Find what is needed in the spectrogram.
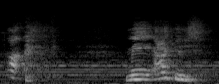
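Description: A man talking in two short bursts over steady background music.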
